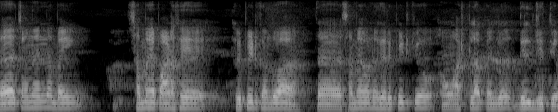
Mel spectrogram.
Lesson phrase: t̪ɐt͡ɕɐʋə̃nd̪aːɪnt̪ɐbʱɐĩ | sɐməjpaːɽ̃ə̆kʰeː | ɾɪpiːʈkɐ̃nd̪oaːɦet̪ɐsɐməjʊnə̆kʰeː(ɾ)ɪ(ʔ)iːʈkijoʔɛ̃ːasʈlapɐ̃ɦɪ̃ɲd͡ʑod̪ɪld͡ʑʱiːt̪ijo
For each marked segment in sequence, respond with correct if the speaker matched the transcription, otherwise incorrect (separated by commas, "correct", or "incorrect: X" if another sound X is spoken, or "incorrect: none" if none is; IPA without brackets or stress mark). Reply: correct, incorrect: p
